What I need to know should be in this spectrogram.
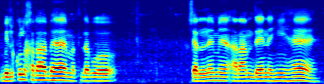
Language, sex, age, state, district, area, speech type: Urdu, male, 18-30, Bihar, Gaya, urban, spontaneous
